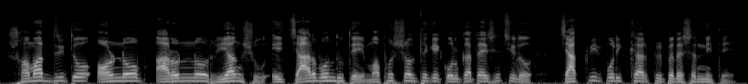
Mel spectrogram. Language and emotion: Bengali, neutral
